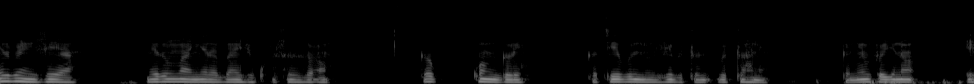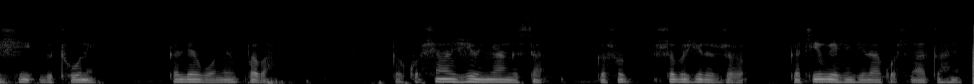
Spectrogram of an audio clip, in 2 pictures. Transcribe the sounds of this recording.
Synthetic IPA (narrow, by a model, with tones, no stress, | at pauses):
nɨ˦ɾɨ˦bɨ˦n˨ʒɛ˦ja˨ | nɨ˦ɾɨ˦bmːaː˦˨ɲɛ˦la˨ba˦nʒi˦kʊ˨ʔʊ˨sʊ˦zʊ˦ʔʊ˨ | ka˦ | ko˦ŋɡɨ˦ɾɨ˦ | ka˨tʰe˦bʊ˦nɨ˨ʒi˦˨bɨ˦tʊ˦hʊ˦nɨ˨ | ka˨nɨ˦m˦pa˦d͡ʒi˦no˦˨ʒi˦bɨ˨tʰoː˦nɨ˨ | ka˦lɛ˦bɡo˨nɨ˦m˦k͡pa˦ba˨ | ka˨kʊ˨ʔʊ˨ʃa˦ma˦ʒi˦bɲa˦ŋɡɨ˨sa˦ | ka˨s | sɔ˦bɨ˦ʒi˦ɾɨ˨zʊ˨˦ʔʊ˨ | ka˨tʰeː˦bʊ˦ja˨ʒɪ˦n˦ʒi˨laː˦kʊ˨ʔʊ˨ʃɛ˦ma˦tʊ˦hʊ˦nɨ˨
